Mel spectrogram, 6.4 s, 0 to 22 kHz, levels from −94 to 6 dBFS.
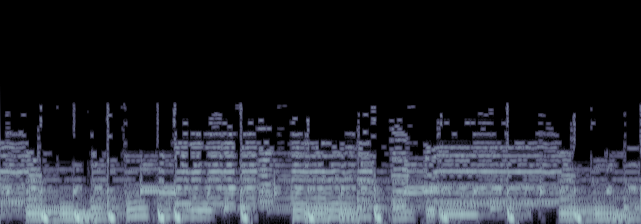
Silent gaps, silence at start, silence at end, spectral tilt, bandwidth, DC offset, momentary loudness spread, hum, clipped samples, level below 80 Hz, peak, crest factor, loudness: none; 0 s; 0 s; -12 dB/octave; 4 kHz; under 0.1%; 4 LU; none; under 0.1%; -34 dBFS; -14 dBFS; 14 dB; -28 LUFS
